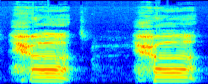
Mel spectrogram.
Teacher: جو ہمارا حلق ہے اس کے تین حصے ہیں، ادنا حلق، وسط حلق اور اقصی حلق، یعنی حلق کا سینے کی طرف والا حصہ، حلق کا درمیانی حصہ اور حلق کا منہ کی طرف والا حصہ۔ جو ہا ہے یہ حروف حلقی ہے اور حلق کے بالکل درمیانی حصے سے ادا ہوتا ہے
